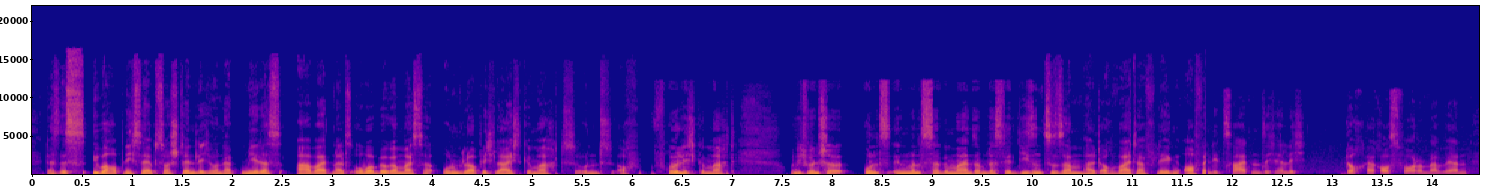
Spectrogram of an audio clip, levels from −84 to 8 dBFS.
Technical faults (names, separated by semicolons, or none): adaptive stream at a lower bitrate; input switched to a poorer device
